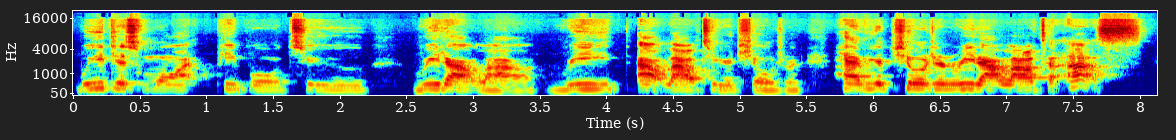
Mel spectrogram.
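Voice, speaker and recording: A woman's voice: medium pitch, steady tone, slow, a bit bright. An American woman co-hosting a casual promotional chat, speaking conversationally and repeating phrases for emphasis. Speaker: co-host and event organizer.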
